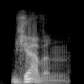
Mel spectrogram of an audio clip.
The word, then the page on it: Javan: British English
